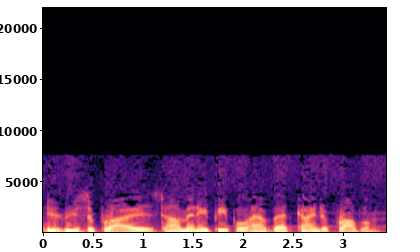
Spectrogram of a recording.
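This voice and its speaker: Male radio host, low animated voice, measured dramatic narration, music, muffled old broadcast recording.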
